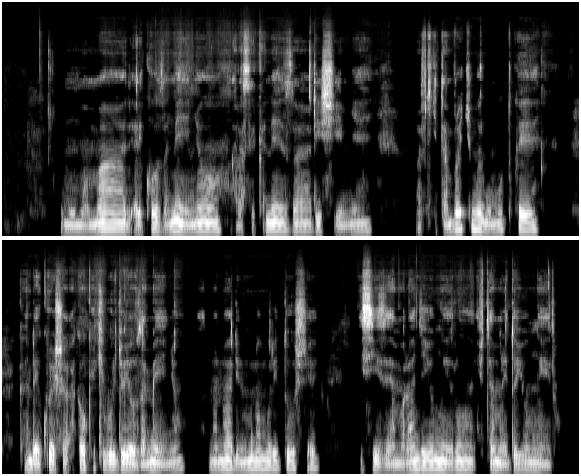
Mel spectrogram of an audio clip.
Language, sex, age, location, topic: Kinyarwanda, male, 18-24, Kigali, health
